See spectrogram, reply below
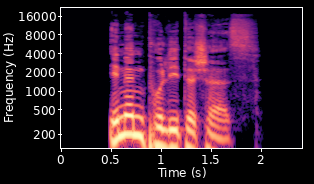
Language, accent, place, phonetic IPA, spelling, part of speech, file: German, Germany, Berlin, [ˈɪnənpoˌliːtɪʃəs], innenpolitisches, adjective, De-innenpolitisches.ogg
- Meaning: strong/mixed nominative/accusative neuter singular of innenpolitisch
